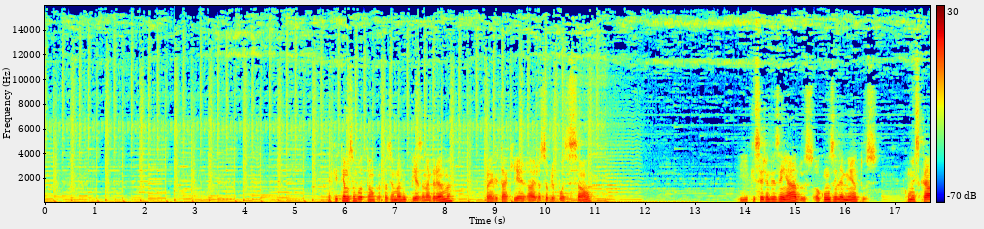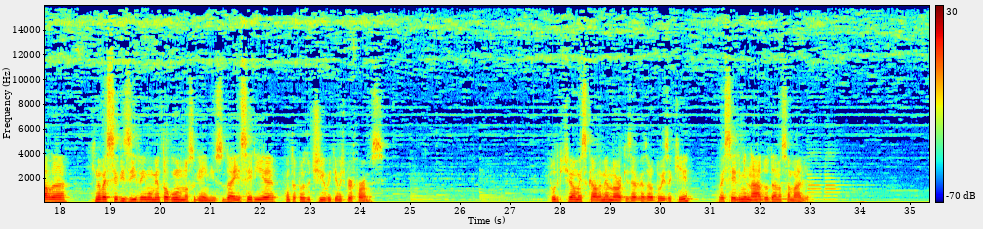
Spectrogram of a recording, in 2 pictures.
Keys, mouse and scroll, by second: 1.8 click, 10.2-12.4 drag, 15.0-16.6 drag, 20.2-23.0 drag, 24.5 click, 26.1-27.6 drag, 31.6-34.6 drag.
